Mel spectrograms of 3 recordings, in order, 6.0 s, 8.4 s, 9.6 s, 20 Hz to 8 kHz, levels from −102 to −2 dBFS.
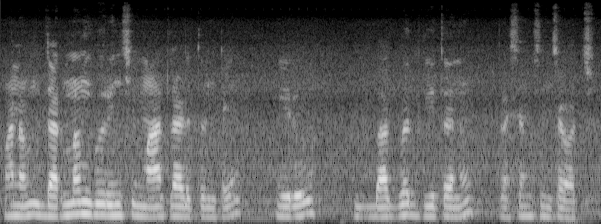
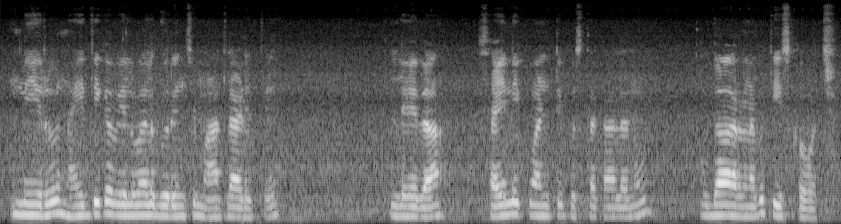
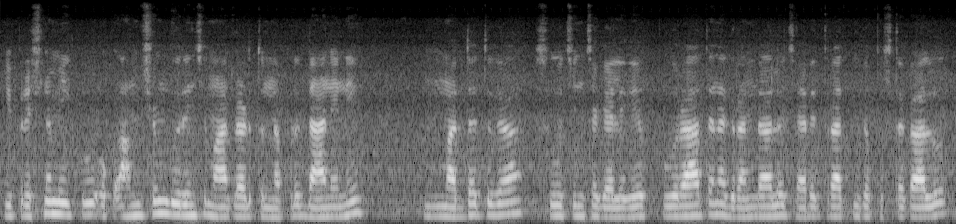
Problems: constant background noise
